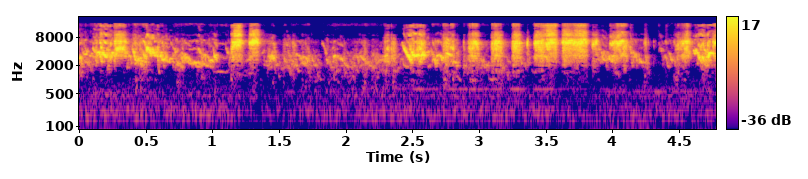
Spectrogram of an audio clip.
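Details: Budgerigars, a breeding pair of Australian parrots among family birds, chatter steadily in high, buzzy chirps and rapid twitters. Short pulses of sound repeat throughout.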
